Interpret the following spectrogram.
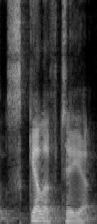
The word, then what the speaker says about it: Skellefteå: doggy the biggest celebrity is small village next to skellefteå that's exactly how to pronounce in Sweden has ever produced in the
